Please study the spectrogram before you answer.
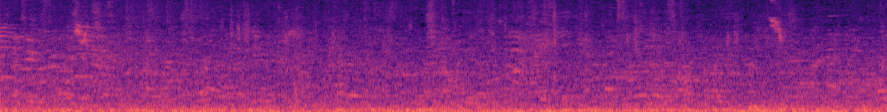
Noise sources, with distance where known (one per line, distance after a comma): person or small group talking, near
